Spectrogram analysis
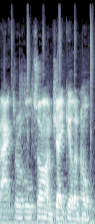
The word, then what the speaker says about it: Gyllenhaal: of all time Jake Gyllenhaal if you wanna pronounce it correctly because it's actually Swedish is Jake Gyllenhaal anyway prisoners what's a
